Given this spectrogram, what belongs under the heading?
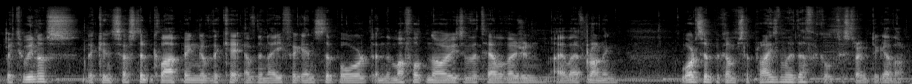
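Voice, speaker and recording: A man's voice: sits low, little pitch movement, fairly quick, over music. A man co-hosting a game playthrough, mixing casual commentary with reading aloud and joking asides. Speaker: co-host of a let's play, reading the on-screen text aloud.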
